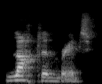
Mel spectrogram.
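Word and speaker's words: Leighlinbridge: And it's not far from this town, which is pronounced, believe it or not, Loughlin Bridge, not the way it looks at all.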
